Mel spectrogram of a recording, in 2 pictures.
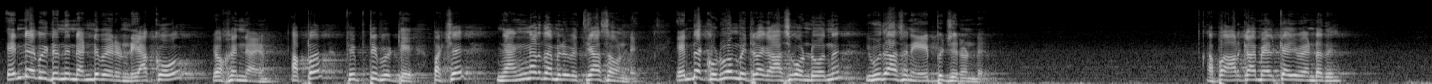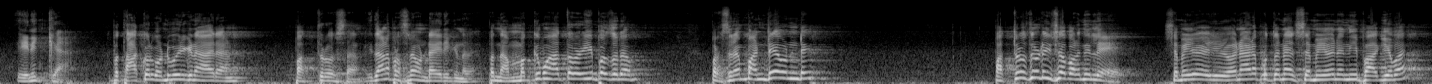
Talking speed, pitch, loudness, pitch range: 110 wpm, 210 Hz, -17 LUFS, 160-240 Hz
